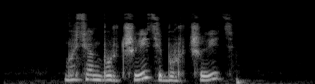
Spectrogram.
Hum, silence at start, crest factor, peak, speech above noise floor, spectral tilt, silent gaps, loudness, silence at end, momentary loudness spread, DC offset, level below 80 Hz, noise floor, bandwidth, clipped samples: none; 0.65 s; 18 dB; -10 dBFS; 35 dB; -4 dB/octave; none; -26 LUFS; 0.7 s; 14 LU; under 0.1%; -52 dBFS; -61 dBFS; 11.5 kHz; under 0.1%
